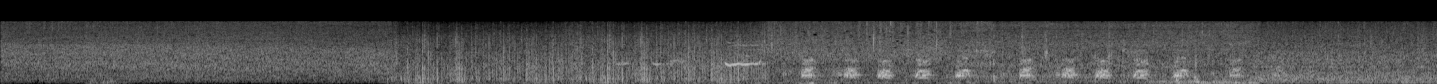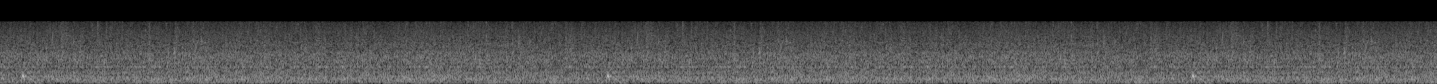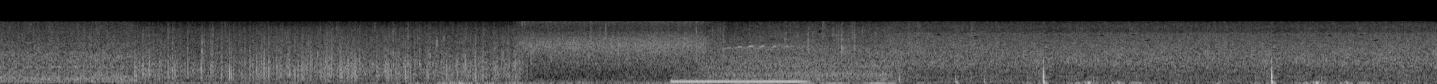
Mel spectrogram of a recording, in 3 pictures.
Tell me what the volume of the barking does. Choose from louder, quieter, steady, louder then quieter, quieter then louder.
steady.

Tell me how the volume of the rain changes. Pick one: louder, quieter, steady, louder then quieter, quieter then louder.
steady.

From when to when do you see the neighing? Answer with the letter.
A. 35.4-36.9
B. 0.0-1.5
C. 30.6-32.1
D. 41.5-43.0
A.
